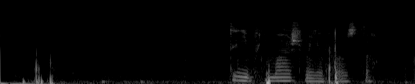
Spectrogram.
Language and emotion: Russian, sad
